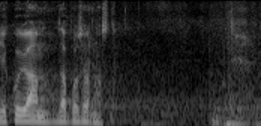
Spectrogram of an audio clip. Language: Czech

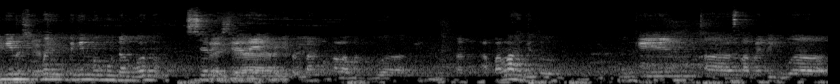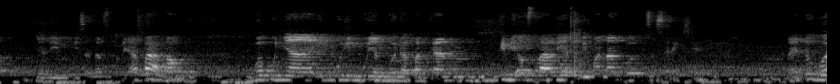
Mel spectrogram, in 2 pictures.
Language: Indonesian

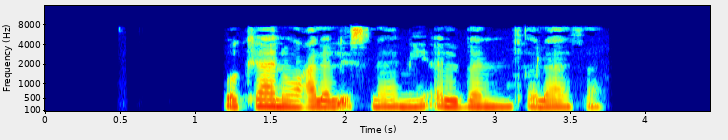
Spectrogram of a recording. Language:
Arabic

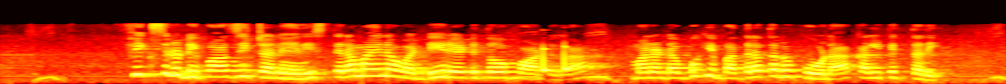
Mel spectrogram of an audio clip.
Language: Telugu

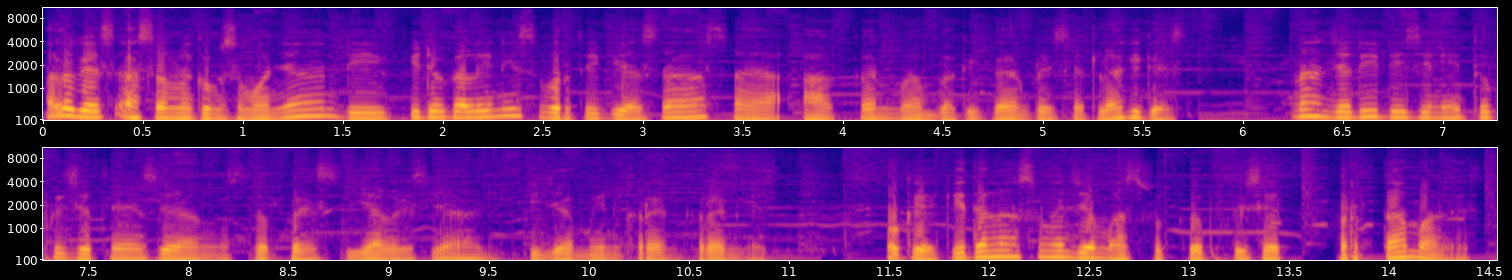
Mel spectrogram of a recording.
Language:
Indonesian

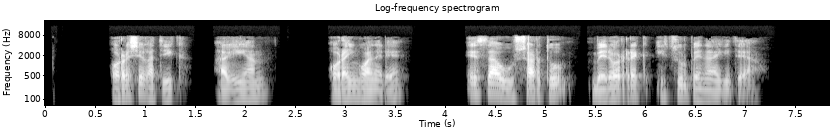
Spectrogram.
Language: Basque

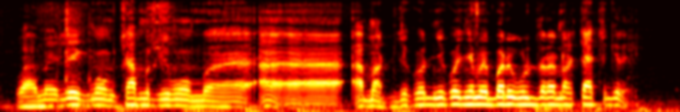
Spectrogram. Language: Wolof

